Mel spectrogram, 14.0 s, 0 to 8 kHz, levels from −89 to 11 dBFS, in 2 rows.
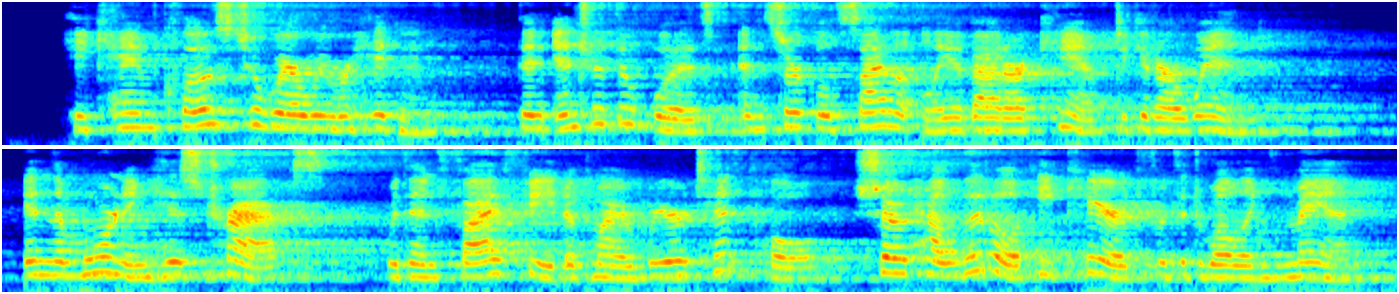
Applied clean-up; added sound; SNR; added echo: none; none; none; reverberation time 2.1 s.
